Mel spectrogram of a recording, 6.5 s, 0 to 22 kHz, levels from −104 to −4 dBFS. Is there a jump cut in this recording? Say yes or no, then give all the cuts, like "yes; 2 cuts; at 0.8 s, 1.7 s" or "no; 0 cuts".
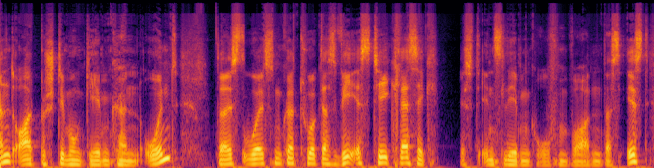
yes; 3 cuts; at 2.4 s, 3.2 s, 4.7 s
